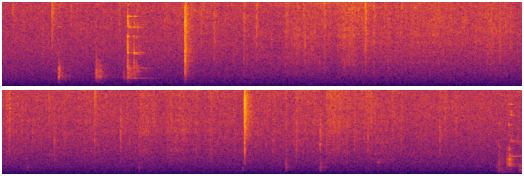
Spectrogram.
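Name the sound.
mushrooms and vegetables sizzling in a pan in vegan stir fry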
